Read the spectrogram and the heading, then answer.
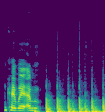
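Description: A short drum roll tapped by hand, a quick, steady run of loud taps lasting about a second, following a brief sung vocal sound.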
